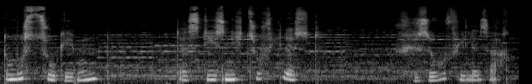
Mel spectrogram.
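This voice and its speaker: A woman's voice: mid-range voice, a little slow, creaky. An actress playing a passionate, evasive young married woman in a German radio play, coaxing and theatrical. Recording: music behind the voice.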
